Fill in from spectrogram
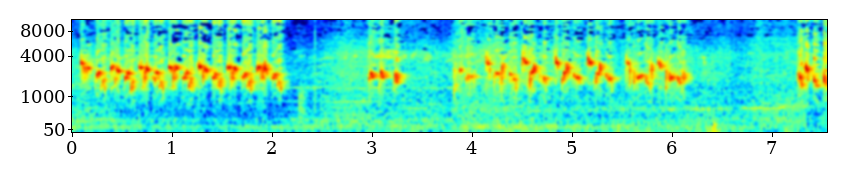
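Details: Sooty-headed bulbul giving agitated ngalas song, a rapid style used as training material for young birds. Long runs of quick, looping chattering notes, several per second, separated by short gaps over a low steady background hum.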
